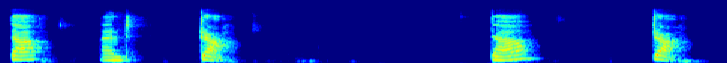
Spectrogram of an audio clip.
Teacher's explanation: we have a retroflex form of ta. So you pull your tongue back a little bit more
